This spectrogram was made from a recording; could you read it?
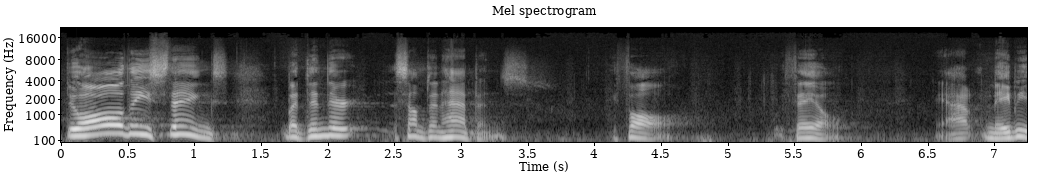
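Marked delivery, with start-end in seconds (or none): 0.1-1.3 much higher and louder boasting vow; imitating a believer speaking bold, higher and louder. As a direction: swell up with big promises. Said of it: "we speak bold sometimes".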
